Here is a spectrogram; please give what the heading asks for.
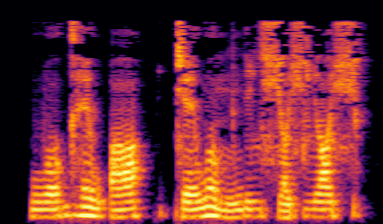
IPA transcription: woɡʱewʔɒ | cew omŋiʎ çɒçʎɒç

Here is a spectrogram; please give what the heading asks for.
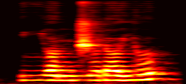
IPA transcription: ʎʌnd͡ʒɤ ɾʌjɤ

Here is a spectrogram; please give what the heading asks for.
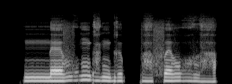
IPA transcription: nːɛvɔ̤ ŋɡa̤ŋɡʏpːa̤ fɛβɔ̤ða̤

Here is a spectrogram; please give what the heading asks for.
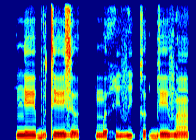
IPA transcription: neː˦bu˦teː˧zə˨ | mə˨hi˨vi˦˨ kə˨˦ɡ͡beː˧ vã˧

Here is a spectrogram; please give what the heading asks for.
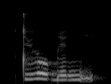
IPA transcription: tyloːɡ͡beː ŋ͡mḭ

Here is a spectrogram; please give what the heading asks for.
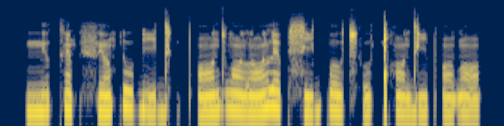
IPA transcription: mʲukɛ̃p fʲɔ̃pɾuɠid | pʼɔ̃dvɔ̃ lɔ̃lɛp sidpou̯t͡sʼuǃʰɔ̃ dipʼɔ̃ɠɔ̃

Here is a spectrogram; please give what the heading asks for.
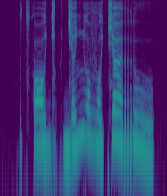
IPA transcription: t͡sʼɔːɟɒqɟɜ ʎɔvɔcɜ ru

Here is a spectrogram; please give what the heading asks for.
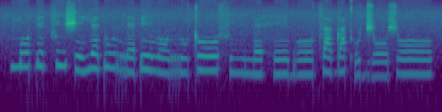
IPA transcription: mo˦ɗɪ˦t͡si˦ʃe˨ jɛ˦ɗu˦rɛ˨ɗe˦ lo˨ru˨toː˦ siː˨mɛ˨ heː˨boː˨ t͡sa˦da˦kʼu˨ d͡ʒoː˨ʃoː˦

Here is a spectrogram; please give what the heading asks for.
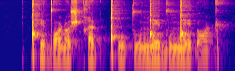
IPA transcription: ǃʰɪ˦d̪ɔ˨ɳɔ˧ʃqʰi˨˦ʈ ǃʰu˦t̪u˨˦ ŋ͡ǃe˦d̪u˧ŋ͡ǃe˧ ɗɔ˨ʈ

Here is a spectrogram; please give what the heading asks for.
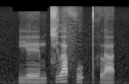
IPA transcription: jeː˧mt͡ɕɯ˥˩a̯ fu˦˥ʔpʰla˨˩t̚

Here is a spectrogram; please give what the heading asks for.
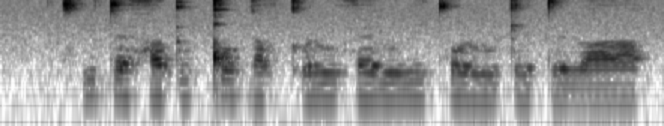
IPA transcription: t͡sʼi˥tɛ˥˧ ha˥˧ʈu˥ǃo˥˧ɡa˥˧f kʼʊ˥ɭu˥hɛ˥lu˥ li˥t̪ʰo˥˧ ɭu˥˧ʈe˥˧t̪e˥˧ ɭa˥

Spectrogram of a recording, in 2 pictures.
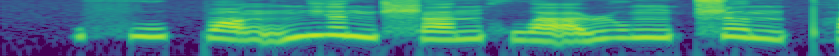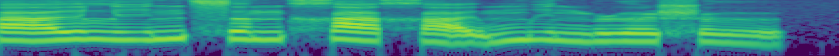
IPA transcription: fu˧˥pɑ̰˨˩ŋn̪jɛ˥˩n ʂa˧˥nxwä̰˨˩ ɻʊ˥ŋ ʈ͡ʂə˥˩npʰa˧˥ɪ̯li˧˥n sə˥n xä˥˩xa̰˨˩ɪ̯ mi˥˩n ɻɻ̩˥ʂɻ̩˥˩

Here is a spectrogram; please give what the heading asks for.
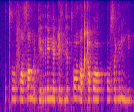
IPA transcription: t̪ʰɔ̤˧ fe˨sˤɛ˦mi̤˨ke˨ re˦ŋɛ˨˦ ʈɪ˨zɡʲɔ˦ t̪ʰo˦ðˤo˨tˤ ʈɪ˦pɔ˦ | o̤˧sˤi̤˧ɡʲo̤˦ ŋi̤˨˦

